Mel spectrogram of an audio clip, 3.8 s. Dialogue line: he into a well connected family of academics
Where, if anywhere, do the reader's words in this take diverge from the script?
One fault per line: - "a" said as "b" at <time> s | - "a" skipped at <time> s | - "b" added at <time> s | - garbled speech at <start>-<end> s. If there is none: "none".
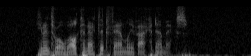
none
